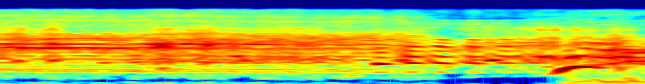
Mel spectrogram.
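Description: Several cartoon voices screaming and yelling at once in a panicked jumble.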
